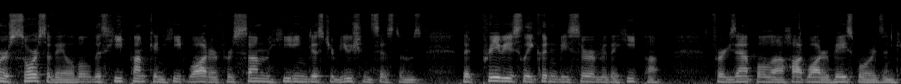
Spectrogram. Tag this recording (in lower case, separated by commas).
speech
